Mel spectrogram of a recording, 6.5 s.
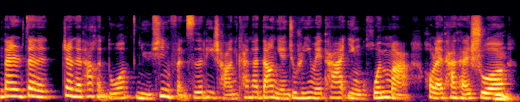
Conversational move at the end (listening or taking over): listening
